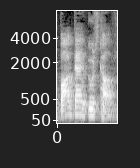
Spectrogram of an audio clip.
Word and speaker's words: Bogdan Guskov: Bogdan Guskov. That's That's how you say his name.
